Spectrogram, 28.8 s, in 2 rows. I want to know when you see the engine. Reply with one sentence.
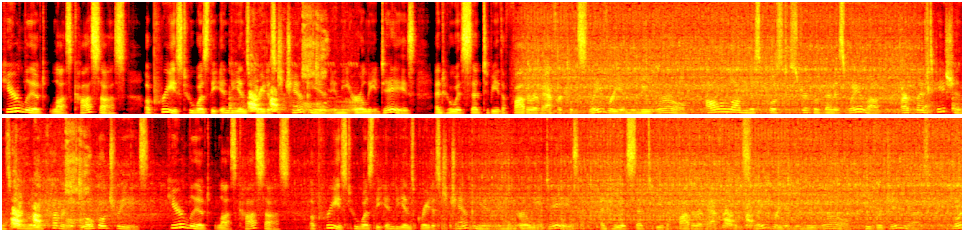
The engine can be heard from 7.6 to 28.7 s.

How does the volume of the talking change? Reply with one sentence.
The volume of the talking goes down.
